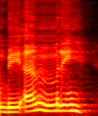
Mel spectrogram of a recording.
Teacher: را باریک پڑھیں گے، زیر کی وجہ سے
